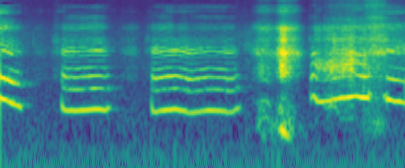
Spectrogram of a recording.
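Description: A voice cooing in a string of drawn-out, level vowel-like notes, four or five of them with short gaps, and a brief breathy puff partway through.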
